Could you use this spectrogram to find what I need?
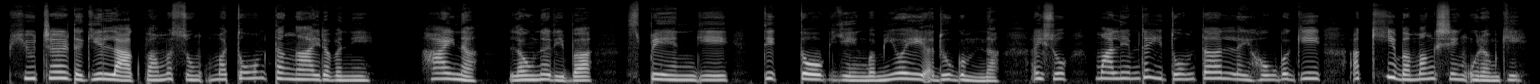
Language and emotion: Manipuri, fearful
